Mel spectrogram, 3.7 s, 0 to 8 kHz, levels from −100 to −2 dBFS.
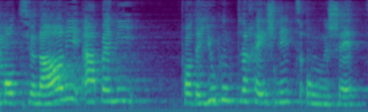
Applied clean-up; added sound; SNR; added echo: none; none; none; reverberation time 0.4 s.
